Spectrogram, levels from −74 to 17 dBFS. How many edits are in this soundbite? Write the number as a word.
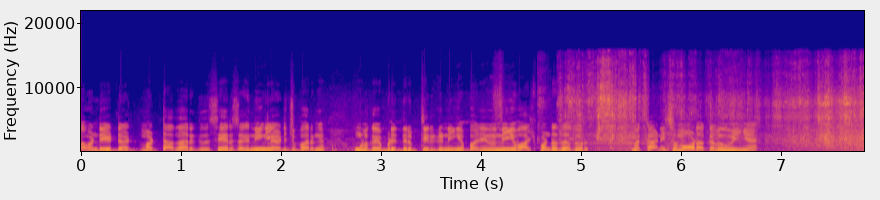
zero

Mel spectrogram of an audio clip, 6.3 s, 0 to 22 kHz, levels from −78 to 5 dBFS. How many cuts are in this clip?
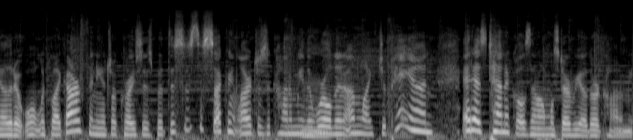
zero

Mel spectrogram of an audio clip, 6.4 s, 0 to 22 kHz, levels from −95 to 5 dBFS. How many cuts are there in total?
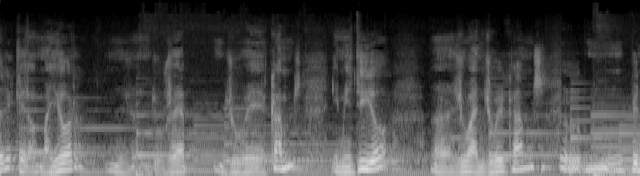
one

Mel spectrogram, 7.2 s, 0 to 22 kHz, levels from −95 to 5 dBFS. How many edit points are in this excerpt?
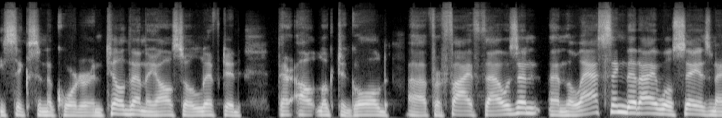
one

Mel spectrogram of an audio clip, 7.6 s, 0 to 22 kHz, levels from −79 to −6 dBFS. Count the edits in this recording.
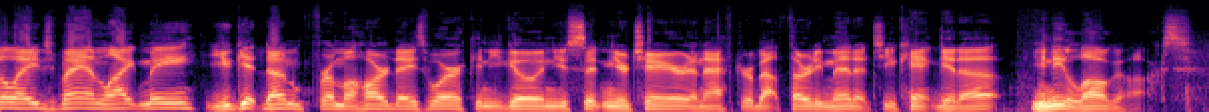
two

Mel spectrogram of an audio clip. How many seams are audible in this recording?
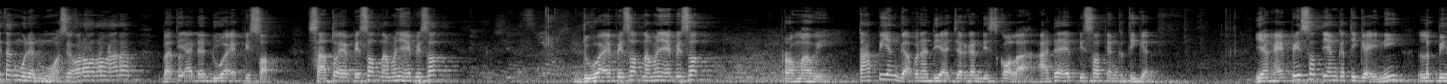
one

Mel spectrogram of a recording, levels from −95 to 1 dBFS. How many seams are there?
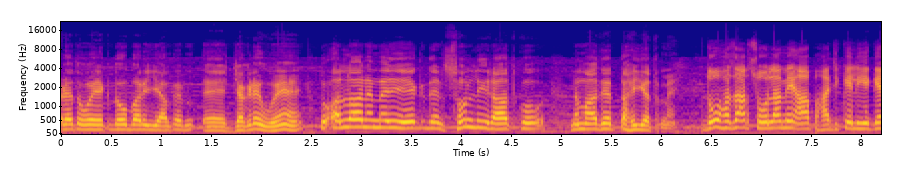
two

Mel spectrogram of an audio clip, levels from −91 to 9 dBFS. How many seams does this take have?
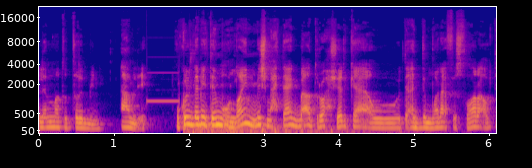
one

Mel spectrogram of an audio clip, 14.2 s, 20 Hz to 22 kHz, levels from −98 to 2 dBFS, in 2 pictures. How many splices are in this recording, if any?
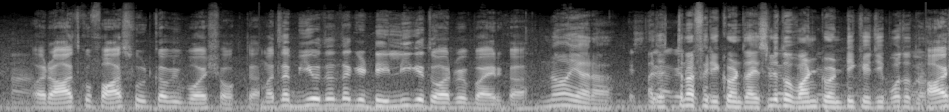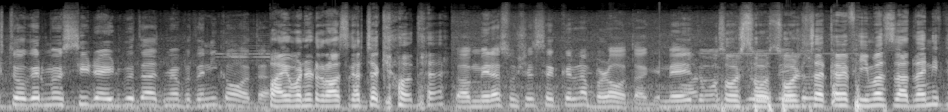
five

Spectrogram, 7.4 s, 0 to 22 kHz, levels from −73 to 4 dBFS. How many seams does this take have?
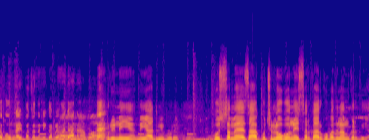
one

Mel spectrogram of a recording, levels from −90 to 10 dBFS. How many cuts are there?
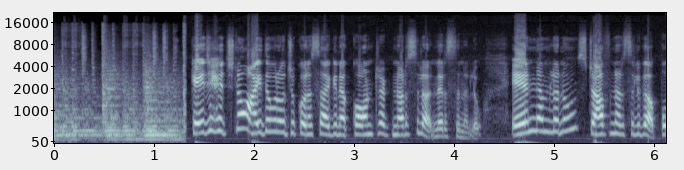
one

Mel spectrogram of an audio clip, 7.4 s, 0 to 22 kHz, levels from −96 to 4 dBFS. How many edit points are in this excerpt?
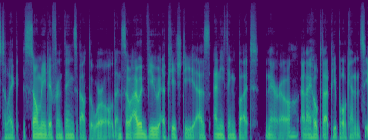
one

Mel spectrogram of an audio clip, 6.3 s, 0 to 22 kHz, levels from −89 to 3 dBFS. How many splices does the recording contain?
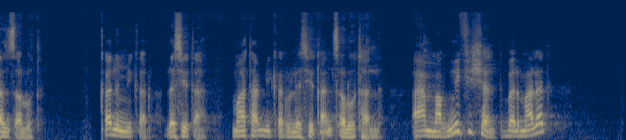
one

